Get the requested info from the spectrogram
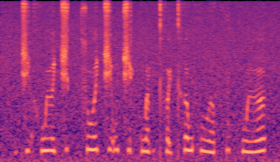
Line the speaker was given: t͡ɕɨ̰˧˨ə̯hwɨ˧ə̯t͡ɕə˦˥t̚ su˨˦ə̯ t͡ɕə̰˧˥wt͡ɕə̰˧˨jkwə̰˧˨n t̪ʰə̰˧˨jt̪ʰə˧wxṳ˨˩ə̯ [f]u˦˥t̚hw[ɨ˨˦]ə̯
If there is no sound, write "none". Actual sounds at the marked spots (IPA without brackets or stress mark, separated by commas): f, ɨ˨˦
